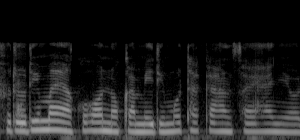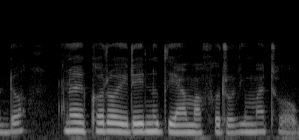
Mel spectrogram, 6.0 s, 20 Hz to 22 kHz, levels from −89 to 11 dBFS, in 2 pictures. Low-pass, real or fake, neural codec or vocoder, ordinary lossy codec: 7.2 kHz; real; none; Opus, 64 kbps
